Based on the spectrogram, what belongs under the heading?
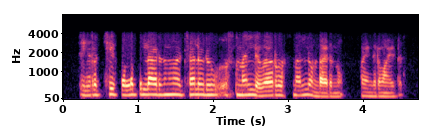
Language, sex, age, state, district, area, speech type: Malayalam, male, 18-30, Kerala, Kottayam, rural, conversation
